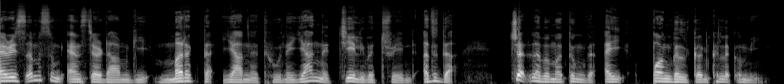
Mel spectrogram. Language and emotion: Manipuri, happy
